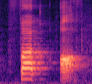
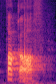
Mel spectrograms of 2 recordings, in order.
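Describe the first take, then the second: First: Fuck off thrown out higher and harder, fuck punched; angry repeat. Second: Said in the usual way. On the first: Real, not acted. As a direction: spit it out the second time, pitch jumping up.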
